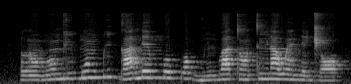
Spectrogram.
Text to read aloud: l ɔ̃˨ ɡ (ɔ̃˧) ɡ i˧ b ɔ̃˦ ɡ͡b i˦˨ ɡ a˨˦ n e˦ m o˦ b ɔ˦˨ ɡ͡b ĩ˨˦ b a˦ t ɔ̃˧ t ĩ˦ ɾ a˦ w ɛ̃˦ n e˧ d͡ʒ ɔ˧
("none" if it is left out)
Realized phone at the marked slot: ɔ̃˧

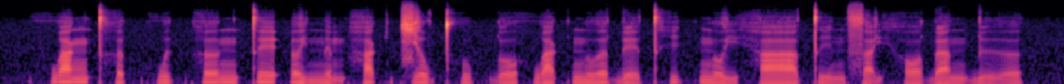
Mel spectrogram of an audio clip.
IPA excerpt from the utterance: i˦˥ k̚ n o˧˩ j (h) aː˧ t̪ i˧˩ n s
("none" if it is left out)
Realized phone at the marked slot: h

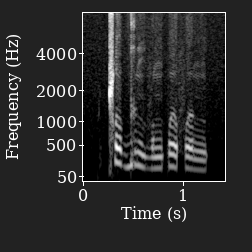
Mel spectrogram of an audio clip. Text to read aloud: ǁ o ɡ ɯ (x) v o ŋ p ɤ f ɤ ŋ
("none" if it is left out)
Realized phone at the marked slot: ŋ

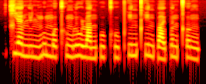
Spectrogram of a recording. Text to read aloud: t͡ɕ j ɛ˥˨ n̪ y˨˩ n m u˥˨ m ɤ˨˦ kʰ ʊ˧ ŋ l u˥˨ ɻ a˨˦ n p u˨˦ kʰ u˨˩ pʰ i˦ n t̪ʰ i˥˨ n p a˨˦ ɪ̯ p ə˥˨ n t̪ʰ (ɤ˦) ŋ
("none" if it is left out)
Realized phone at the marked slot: ɤ˥˨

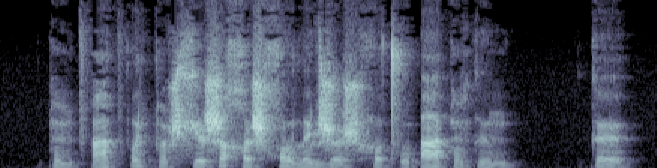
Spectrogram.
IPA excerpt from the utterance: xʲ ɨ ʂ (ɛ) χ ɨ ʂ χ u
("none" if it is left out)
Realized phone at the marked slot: ɨ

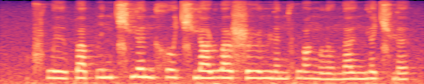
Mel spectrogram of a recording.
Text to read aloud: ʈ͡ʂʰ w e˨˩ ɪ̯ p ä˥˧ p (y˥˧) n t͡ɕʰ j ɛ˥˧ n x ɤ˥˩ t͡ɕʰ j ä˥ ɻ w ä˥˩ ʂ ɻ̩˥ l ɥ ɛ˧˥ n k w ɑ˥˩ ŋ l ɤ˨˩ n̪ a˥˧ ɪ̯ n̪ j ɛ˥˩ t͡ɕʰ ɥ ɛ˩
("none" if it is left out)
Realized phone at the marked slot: i˥˧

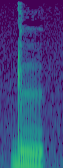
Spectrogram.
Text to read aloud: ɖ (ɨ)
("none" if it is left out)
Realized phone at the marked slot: ɨ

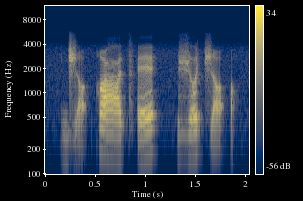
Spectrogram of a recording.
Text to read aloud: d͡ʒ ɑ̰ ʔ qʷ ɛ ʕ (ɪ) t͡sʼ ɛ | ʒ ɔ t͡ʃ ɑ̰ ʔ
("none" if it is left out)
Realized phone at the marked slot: ɪ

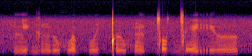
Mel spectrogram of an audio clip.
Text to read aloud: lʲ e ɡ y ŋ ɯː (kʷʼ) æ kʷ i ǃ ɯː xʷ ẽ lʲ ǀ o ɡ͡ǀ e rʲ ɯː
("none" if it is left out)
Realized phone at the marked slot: xʷ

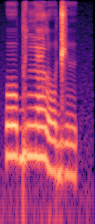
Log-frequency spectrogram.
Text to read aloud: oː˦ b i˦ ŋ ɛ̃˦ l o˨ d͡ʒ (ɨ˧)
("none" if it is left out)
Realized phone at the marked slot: ɨ˨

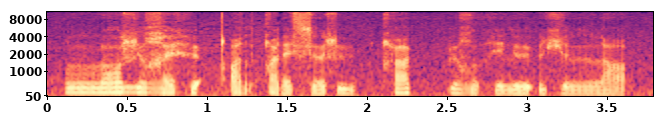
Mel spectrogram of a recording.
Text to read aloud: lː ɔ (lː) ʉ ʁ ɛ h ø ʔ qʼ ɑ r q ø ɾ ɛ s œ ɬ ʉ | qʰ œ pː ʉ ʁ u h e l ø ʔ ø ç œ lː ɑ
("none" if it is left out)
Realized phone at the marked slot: ɮ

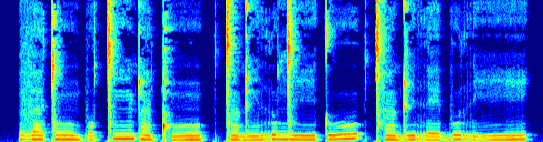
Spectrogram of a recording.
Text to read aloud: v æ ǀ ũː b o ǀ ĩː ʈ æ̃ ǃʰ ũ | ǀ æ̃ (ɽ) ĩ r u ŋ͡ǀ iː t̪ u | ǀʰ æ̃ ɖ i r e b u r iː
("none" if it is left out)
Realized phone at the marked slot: ɖ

